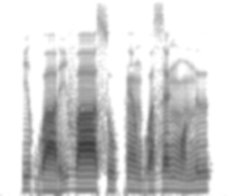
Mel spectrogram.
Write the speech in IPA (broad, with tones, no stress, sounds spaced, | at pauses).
i˧ ɡʷ aː˨ ɾ i˦ v aː˦ s u˦ k ɛ̃˦ ɡʷ a˧ z ɛ˦ ŋ ɔ̃˧ n ɨ˦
